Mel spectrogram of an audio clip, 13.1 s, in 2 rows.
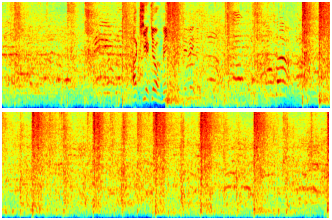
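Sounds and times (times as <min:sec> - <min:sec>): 
gunshots: 0:00.0 - 0:13.0
police bombs exploding: 0:01.2 - 0:13.0
speech: 0:02.6 - 0:03.8.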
